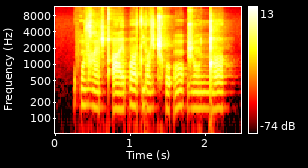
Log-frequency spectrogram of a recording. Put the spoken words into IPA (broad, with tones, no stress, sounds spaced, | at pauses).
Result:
f õ˧ z ʁ ɛ̃ː˩ ʃ qʼ ɛː˨˩˦ p ʌː˧ t j ʌ˨˩˦ z ʈ͡ʂʰ o˩ ʔ õː˧˥˧ ʔ ʐ õː˧ ŋ͡ǃ ʌ˧˥˧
